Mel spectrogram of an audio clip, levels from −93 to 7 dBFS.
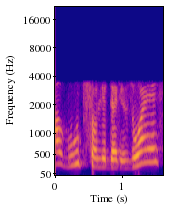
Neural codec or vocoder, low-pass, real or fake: none; 3.6 kHz; real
